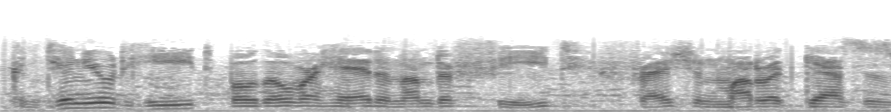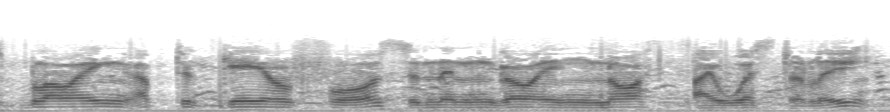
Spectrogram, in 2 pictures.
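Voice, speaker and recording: An actor playing a chatty, wisecracking announcer reporting from hell in a rhymed 1940s radio comedy. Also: male voice, on the low side, steady tone, unhurried, few pauses, lightly acted. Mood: chatty, jokey. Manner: chatty, wisecracking, mock-newsreading. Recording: noisy old 1940s radio recording.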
